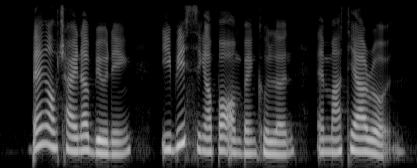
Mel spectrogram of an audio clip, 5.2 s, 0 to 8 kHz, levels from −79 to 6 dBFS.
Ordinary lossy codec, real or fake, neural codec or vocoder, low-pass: none; real; none; 7.2 kHz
